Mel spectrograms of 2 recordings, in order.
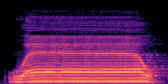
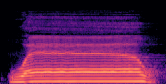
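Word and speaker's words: واو: আপনারা আমার সাথে বলুন ওয়াও ওয়াও। 2 ঠোঁট গোল করে মাঝখানে ফাঁক রেখে হরফটি উচ্চারণ করতে হবে। আপনারা আমার সাথে বলুন ওয়াও। আবার বলুন ওয়াও।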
